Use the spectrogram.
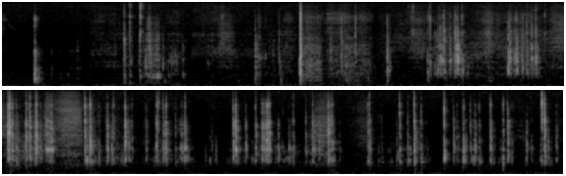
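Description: A cream plastic ergonomic keyboard with hollow keys is typed on with fingertips and long nails, with one hand briefly off the keys at the start. Quick, light clicks and clacks run steadily for the full length, with a few sharper, brighter keystrokes standing out. Each hit is dry and dies away almost at once.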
